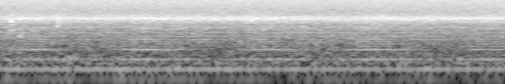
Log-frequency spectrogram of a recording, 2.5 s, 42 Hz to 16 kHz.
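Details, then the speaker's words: Hunter/Robbins & Myers 38" Reverse-aire ceiling fan, model 22290 (1983), 2-speed oil-bath shaded-pole motor run dry its whole life: quiet hum with a wavering cyclic buzz from a worn shaft. The fix is a new shaft; heavier SAE 30 oil is a workaround. "means it now has this cyclic buzz the only way to truly repair this is to press out the old shaft and put in a new one"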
